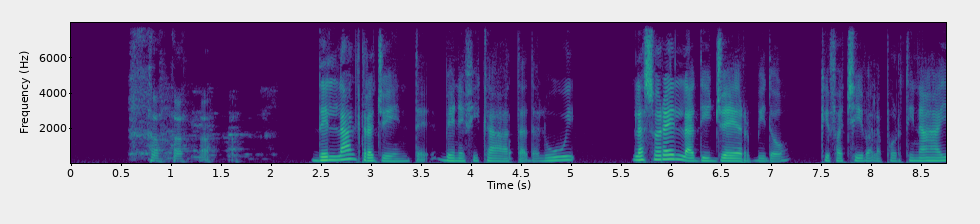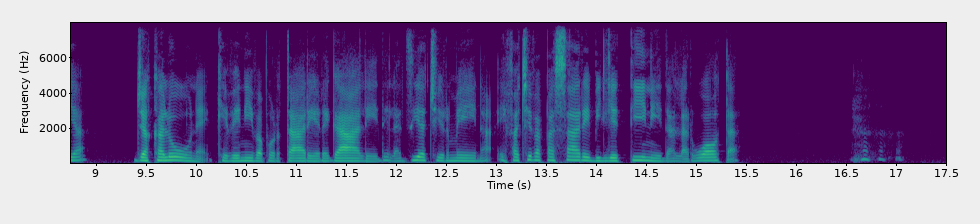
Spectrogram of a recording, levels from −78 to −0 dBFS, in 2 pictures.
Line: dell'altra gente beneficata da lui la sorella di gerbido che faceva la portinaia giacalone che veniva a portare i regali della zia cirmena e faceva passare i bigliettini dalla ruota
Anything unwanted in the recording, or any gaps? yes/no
yes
